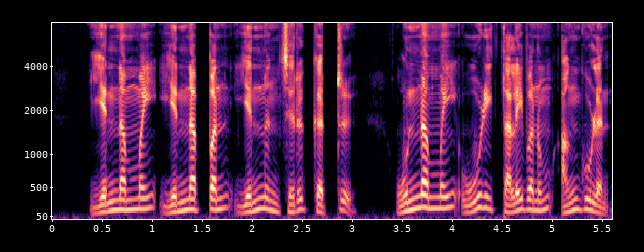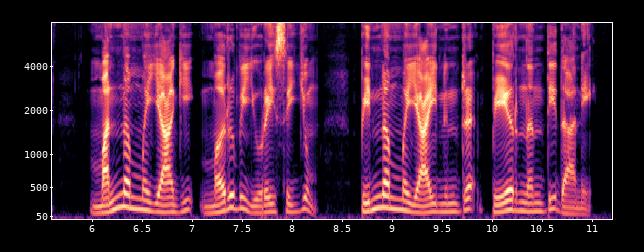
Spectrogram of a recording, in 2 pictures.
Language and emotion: Tamil, neutral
